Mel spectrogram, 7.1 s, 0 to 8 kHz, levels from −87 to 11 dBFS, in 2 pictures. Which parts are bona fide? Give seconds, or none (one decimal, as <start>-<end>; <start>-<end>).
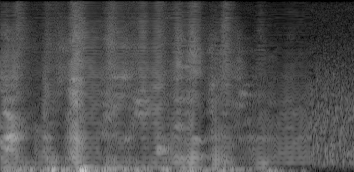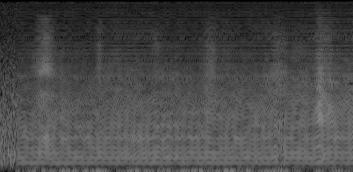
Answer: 3.1-3.7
